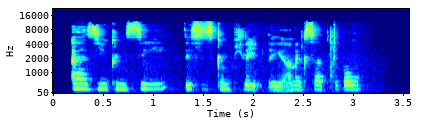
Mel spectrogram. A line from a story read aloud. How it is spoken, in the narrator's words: Jeeves informed him coldly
